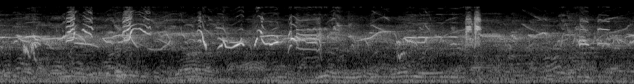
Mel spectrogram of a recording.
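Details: Oriental magpie-robin (kacer) in captivity, singing its isian of copied phrases for a lure track: rapid, irregular high twitters and whistled slurs over about six seconds, with some softer lower warbling beneath.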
